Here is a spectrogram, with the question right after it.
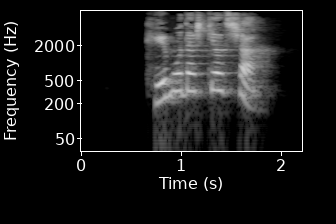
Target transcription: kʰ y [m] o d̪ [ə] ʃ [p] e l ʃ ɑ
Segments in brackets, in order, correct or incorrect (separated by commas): correct, incorrect, incorrect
